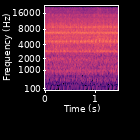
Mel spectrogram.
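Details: 1977 Honda Z50 stored 25 years, carburetor cleaned: quick, even chuffing under a loud drill whine, the engine spinning steadily but never catching; cranks without starting.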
